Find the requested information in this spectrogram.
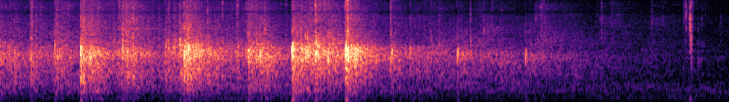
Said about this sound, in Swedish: Fantastisk lovsång. Kan vi inte ge lovsångsteamet en applåd? Tack så mycket gänget.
